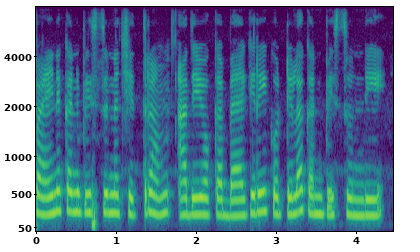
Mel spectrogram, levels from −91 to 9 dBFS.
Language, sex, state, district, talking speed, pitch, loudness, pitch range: Telugu, female, Telangana, Hyderabad, 120 wpm, 235 Hz, -12 LUFS, 220-250 Hz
